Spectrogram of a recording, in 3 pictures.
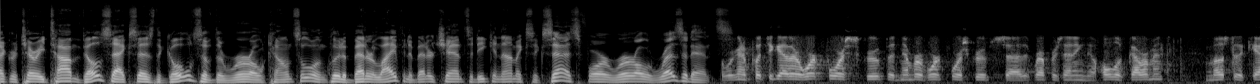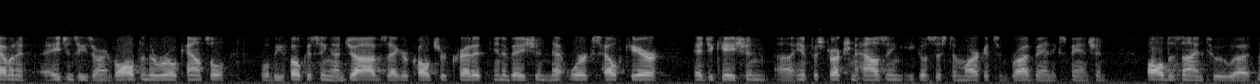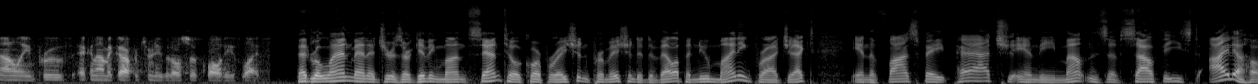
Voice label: radio news; Wyoming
